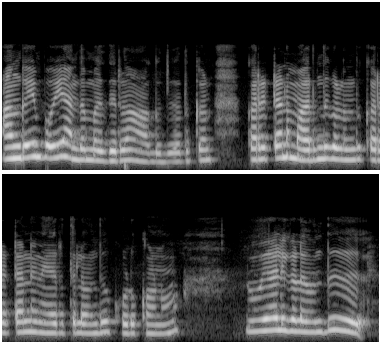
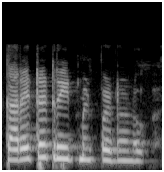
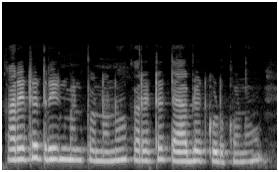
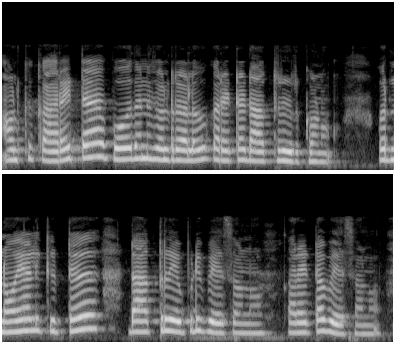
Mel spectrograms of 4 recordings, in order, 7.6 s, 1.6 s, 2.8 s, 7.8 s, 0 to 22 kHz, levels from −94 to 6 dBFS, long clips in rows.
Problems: none marked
